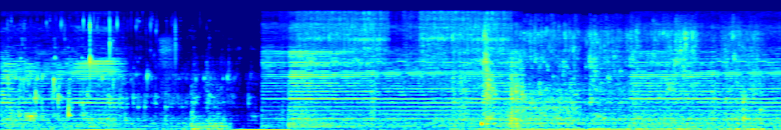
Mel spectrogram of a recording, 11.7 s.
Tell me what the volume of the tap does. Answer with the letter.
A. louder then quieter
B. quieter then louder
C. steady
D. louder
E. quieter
B.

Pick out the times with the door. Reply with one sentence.
The door can be heard from 1.8 to 3.5 s and from 6.7 to 8.8 s.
